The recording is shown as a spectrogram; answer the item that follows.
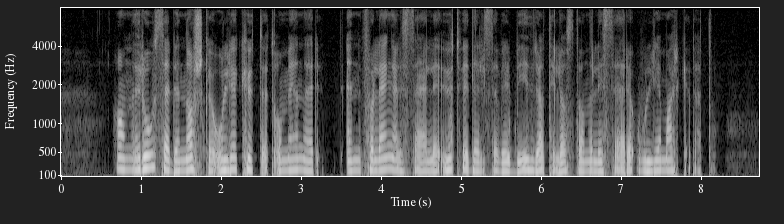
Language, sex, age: Norwegian, female, 29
